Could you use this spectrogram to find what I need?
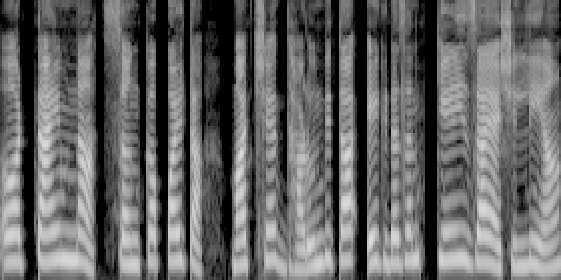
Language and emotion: Goan Konkani, neutral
